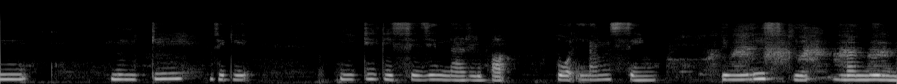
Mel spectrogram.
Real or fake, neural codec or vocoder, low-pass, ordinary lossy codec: fake; codec, 32 kHz, 1.9 kbps, SNAC; 7.2 kHz; none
